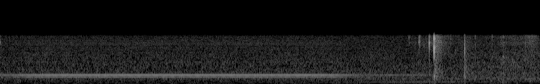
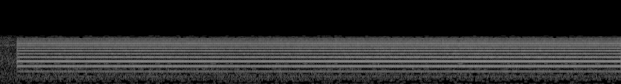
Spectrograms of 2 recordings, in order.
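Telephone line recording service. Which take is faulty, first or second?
second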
